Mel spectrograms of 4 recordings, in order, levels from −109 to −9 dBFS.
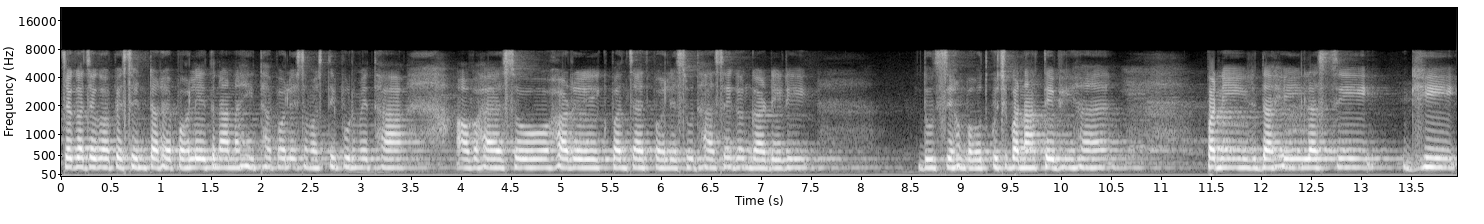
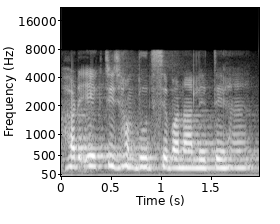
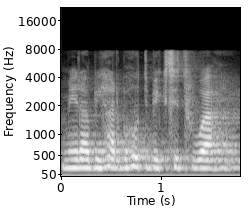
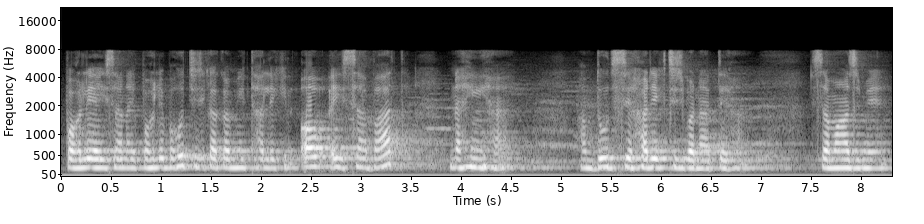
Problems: none marked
